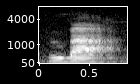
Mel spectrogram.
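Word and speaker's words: ربع: Quarter is pronounced ruba, ruba.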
